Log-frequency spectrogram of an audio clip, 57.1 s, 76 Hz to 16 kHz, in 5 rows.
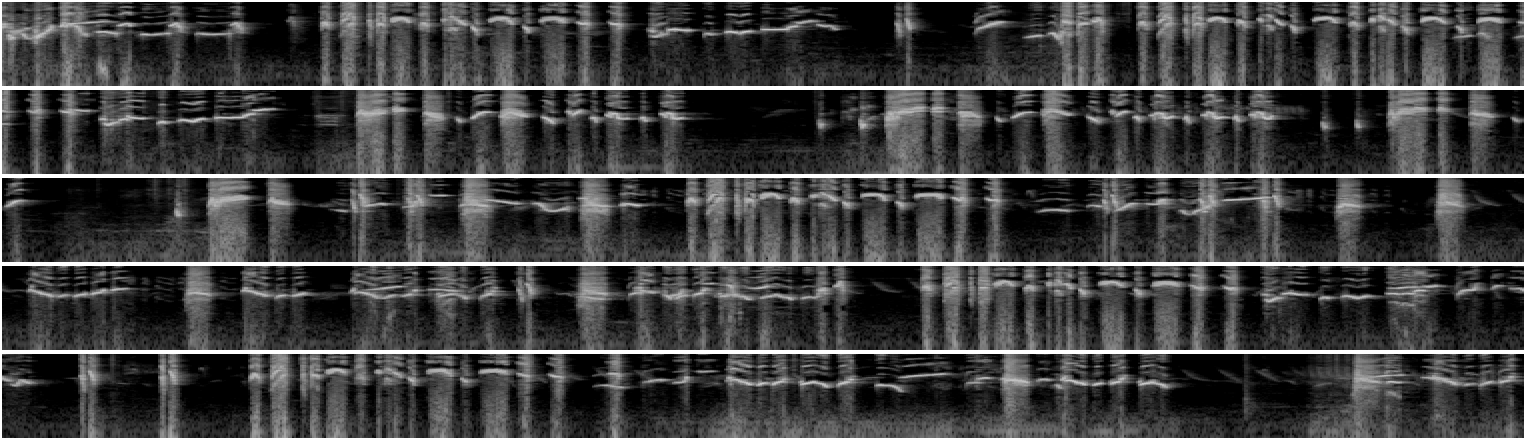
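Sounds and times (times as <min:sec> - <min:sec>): bird singing whistled phrases: 0:00.0 - 0:23.1, 0:24.2 - 0:57.0.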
